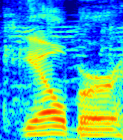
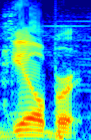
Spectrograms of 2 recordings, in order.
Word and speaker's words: Gelber: I think I was calling him Gilbert in Game 1.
